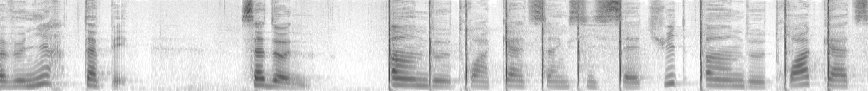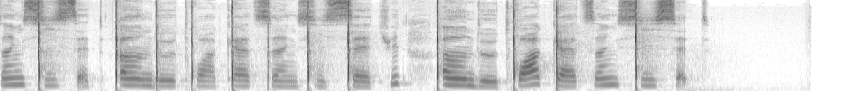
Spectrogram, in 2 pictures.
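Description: A young woman chants and counts rhythmically, close to a microphone.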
